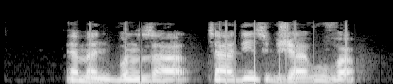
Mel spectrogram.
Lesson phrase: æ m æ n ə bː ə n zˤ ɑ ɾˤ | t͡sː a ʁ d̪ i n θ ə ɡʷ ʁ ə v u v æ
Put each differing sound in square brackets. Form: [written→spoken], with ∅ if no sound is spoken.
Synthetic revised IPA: æ m æ n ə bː ə n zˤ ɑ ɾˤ | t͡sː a [ʁ→ʕ] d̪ i n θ ə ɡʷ [ʁ→ʒ] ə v u v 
